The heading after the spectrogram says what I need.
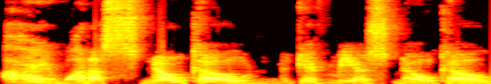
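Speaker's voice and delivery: slow, loud, rough, drawn-out demonic growl. Recalling clowning around to make someone laugh, in a demon voice. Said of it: "sort of like a demon asking for a frozen treat".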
